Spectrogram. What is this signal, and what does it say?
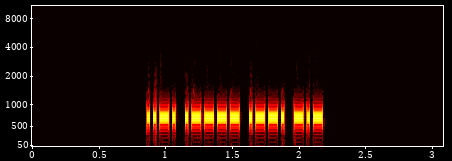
Morse code, heard as a keyed tone, about 46 wpm, 700 Hz. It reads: F1PK
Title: DXCC-100 Call Signs - 4 Characters - Repeated 3x - 50wpm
